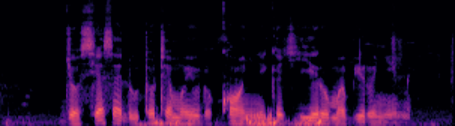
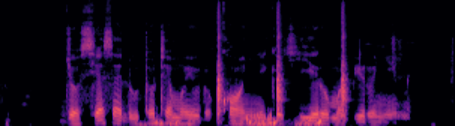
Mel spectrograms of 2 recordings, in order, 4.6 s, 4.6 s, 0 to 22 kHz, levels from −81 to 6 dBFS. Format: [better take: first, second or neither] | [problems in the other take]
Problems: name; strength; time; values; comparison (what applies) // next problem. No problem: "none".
first | noise reduction (classical method spectral subtraction)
